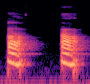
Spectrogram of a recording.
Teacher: It's not clear ah, it's not clear o, it's something in between. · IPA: [ə]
